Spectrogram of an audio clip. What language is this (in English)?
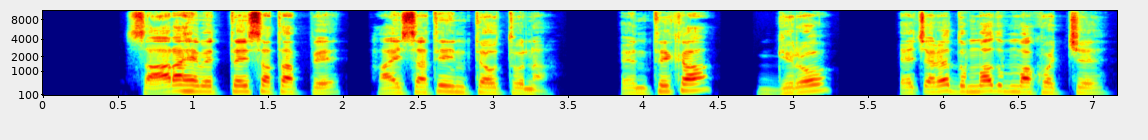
Gofa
